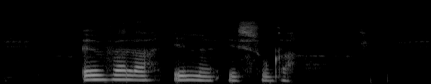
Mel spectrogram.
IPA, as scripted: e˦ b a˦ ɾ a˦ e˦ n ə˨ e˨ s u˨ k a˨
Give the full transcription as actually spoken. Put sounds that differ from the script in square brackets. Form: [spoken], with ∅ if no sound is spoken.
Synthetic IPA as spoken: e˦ [v] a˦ [l] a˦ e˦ n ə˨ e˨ s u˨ [ɡ] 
